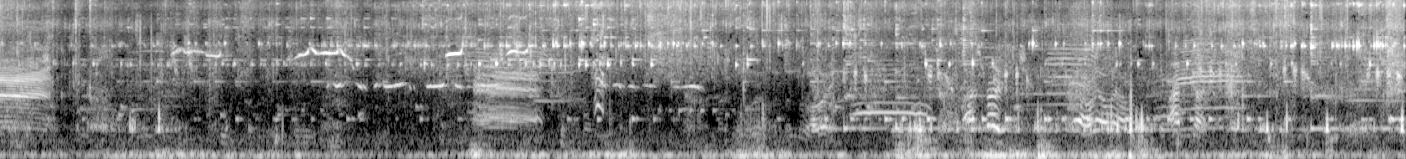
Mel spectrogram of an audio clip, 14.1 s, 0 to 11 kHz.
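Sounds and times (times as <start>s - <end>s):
sheep bleating: 0.0s - 1.7s, 4.6s - 6.1s, 8.1s - 14.0s.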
